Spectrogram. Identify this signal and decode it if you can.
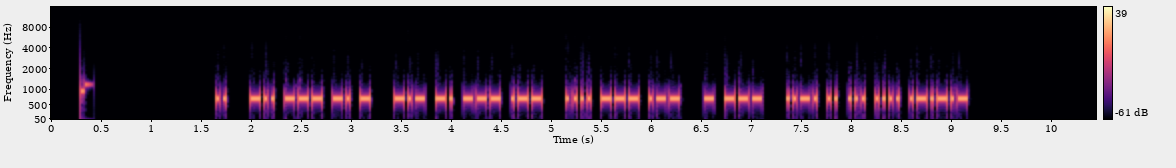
Morse code, heard as a keyed tone, about 36 wpm, 700 Hz. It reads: I DONT KNOW HOW TO FISH.
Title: Sentences from Top 1000 Words - Review Part 1 - 35wpm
